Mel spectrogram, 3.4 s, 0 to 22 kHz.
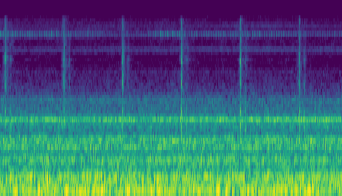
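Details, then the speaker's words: New 12V Voyocht diesel heater bench test, after reaching set temperature and dropping from high to low: soft steady blower whirr with crisp fuel-pump tick about every 0.6 seconds, very quiet apart from exhaust noise; normal low-mode running. "if you get rid of the exhaust if you get rid of the exhaust noise like let's say this is outside the unit's really quiet and low I mean it is really quiet and"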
